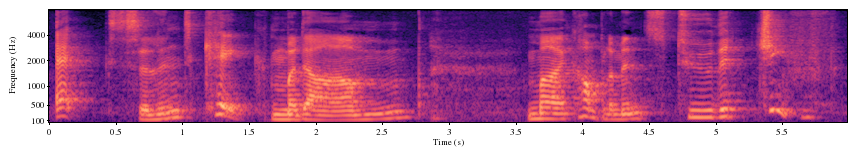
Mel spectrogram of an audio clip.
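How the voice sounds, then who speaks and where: A man voicing a self-assured, excitable little kindergarten girl who tells her storybook tale in emphatic childlike grammar. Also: on the high side, extremely slow, reverberant, pitched above the performer's own voice, heavily acted. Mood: proud, sweet. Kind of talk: first-person children's storybook reading.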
